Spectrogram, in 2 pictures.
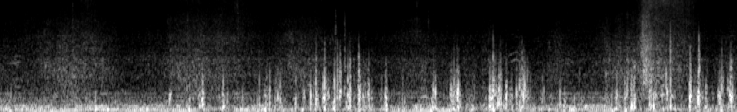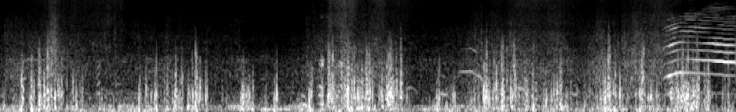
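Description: A small boat's engine droning steadily under dense, irregular splashing of water against the hull, with wind buffeting the microphone as the boat moves across choppy sea.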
